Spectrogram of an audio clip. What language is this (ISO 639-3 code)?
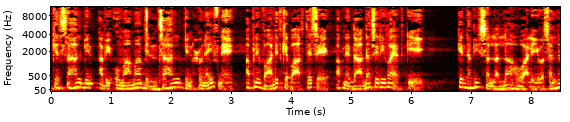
urd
